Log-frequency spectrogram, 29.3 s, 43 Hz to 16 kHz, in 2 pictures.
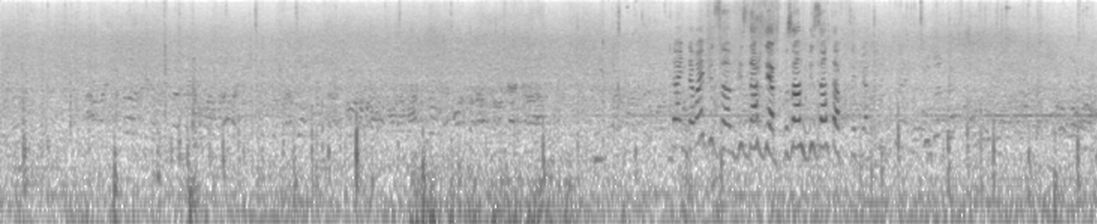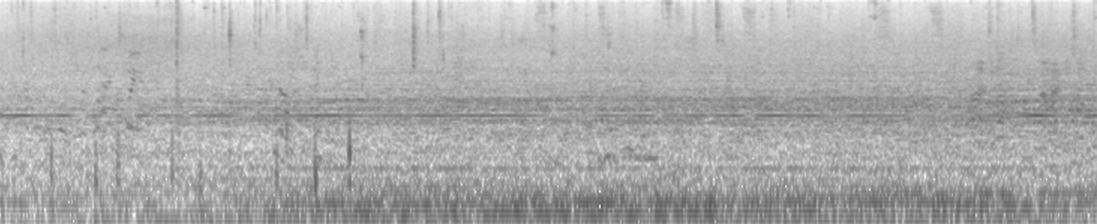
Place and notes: St Petersburg, Russia, Aurora - The Cruiser Aurora Museum
9 August 2011, 13:00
